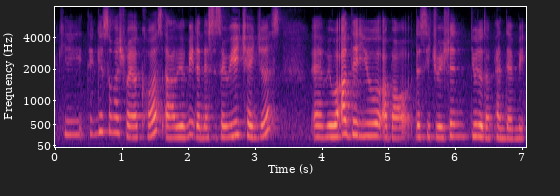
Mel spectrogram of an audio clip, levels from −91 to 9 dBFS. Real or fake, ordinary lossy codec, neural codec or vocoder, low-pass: real; none; none; none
